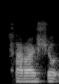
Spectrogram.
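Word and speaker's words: хорошо: Lalu huruf O yang kedua itu pelafalannya seperti huruf E sebenarnya. Nah, kata kharasho ini sebenarnya itu diucapnya kayak kharasho, tapi kedengarannya itu kayak ya kharasho.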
